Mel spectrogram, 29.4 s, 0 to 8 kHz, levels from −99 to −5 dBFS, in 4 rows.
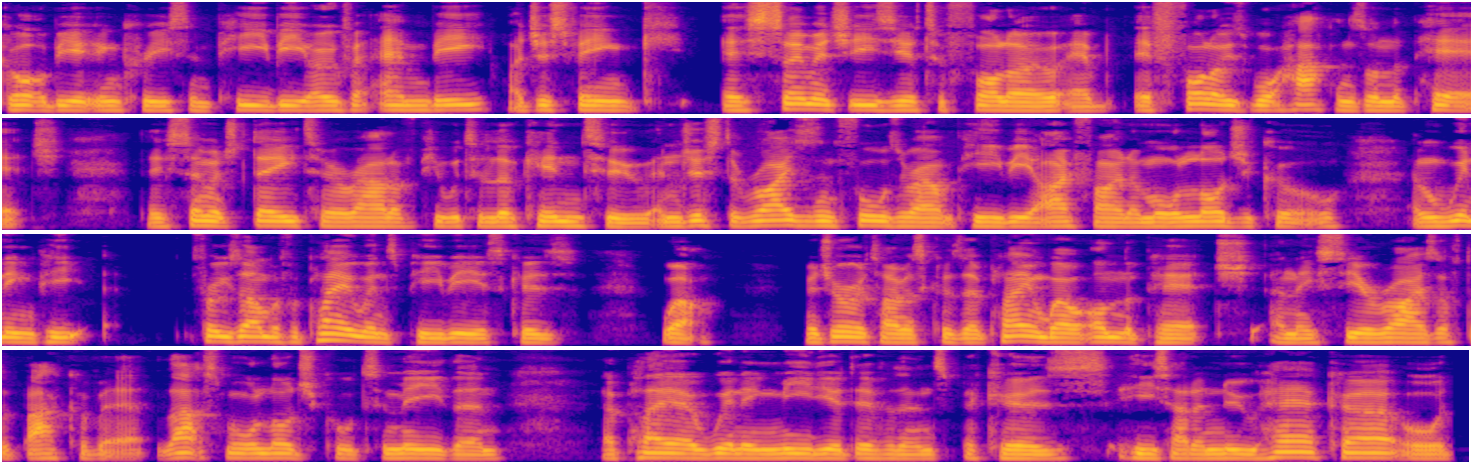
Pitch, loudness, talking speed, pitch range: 115 Hz, -22 LUFS, 210 wpm, 115-125 Hz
